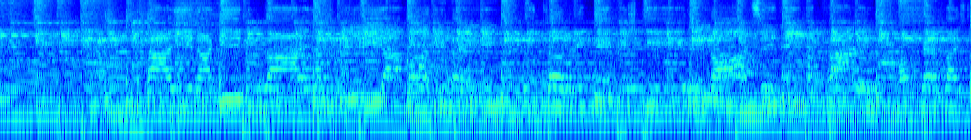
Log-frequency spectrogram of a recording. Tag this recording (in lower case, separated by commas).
singing, music, rock and roll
